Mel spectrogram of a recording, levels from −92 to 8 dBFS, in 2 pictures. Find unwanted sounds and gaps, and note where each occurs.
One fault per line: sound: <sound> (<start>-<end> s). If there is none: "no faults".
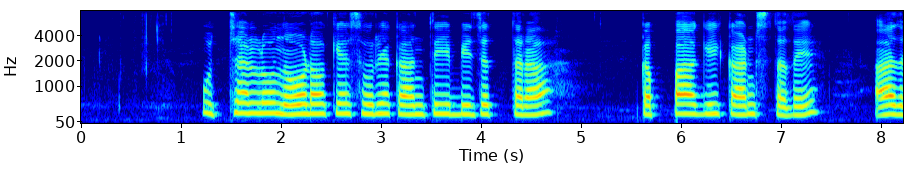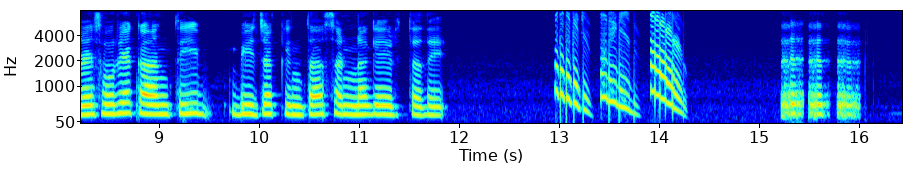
sound: chirp (13.0-14.3 s)
sound: laugh (15.2-16.0 s)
